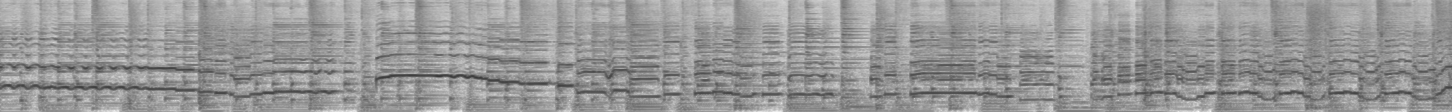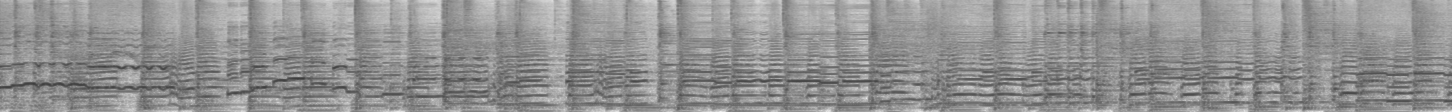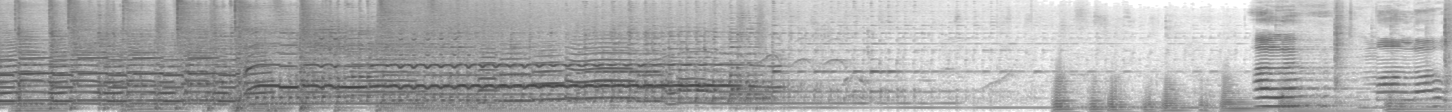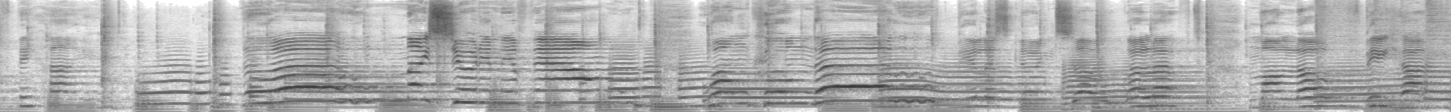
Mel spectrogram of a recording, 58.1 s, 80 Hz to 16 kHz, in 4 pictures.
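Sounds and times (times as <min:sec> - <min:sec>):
jazz band playing: 0:00.0 - 0:58.0.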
